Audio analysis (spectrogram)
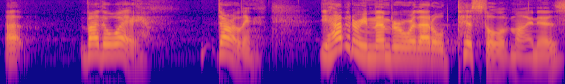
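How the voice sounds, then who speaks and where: A man playing a scheming robot that poses as a husband in an old-time radio drama recreation, smooth and falsely sweet with a menacing edge. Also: on the high side, very animated, moderate pace.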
